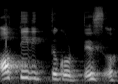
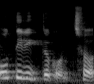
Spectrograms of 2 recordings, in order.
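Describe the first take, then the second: First: "অতিরিক্ত" starting on open aw, as "aw-tirikto"; wrong open-vowel pronunciation. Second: "অতিরিক্ত" starting on closed o, as "otirikto"; correct closed-vowel pronunciation. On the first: Teacher quoting what we don't say, open aw in "অতিরিক্ত". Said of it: "আমরা কিন্তু বলি না". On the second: Teacher showing students what we say, closed o in "অতিরিক্ত". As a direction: round the first vowel of "অতিরিক্ত" to ও. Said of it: "আমরা বলি". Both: Shown as a demonstration.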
